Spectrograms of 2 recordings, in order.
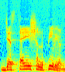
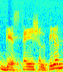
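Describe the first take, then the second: First: The word begins with a soft J sound. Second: The word begins with a hard G sound. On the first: The speaker calls it right. "the G takes sound J, the voiced sound J" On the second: The speaker calls it wrong. "not gestation period that we commonly hear around us"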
